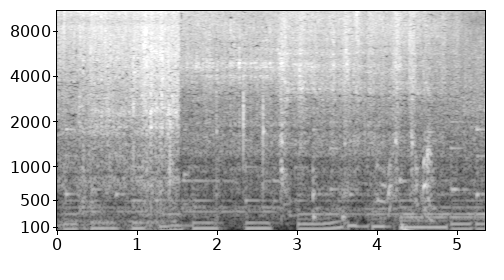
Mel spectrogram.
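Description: Raw chicken pieces sizzling as they go into a stone-coated pan of hot oil, onions and spices, stirred and scraped with a wooden spatula. The sizzle is strongest at first and eases off about a second and a half in.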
